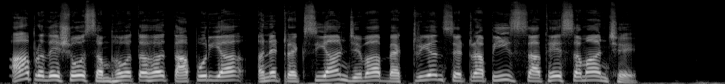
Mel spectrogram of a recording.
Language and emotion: Gujarati, neutral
